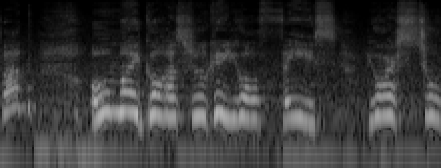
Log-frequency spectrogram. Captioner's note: gasp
